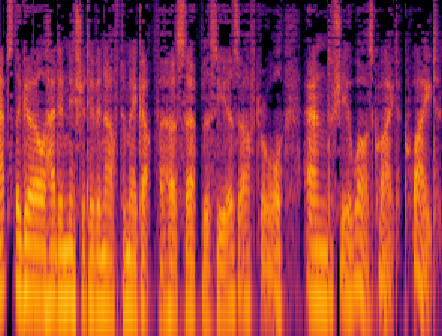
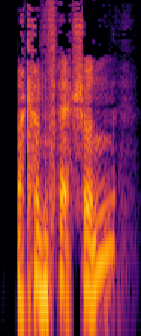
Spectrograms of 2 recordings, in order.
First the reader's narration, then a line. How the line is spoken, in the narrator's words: Lilliman laughed, annoyance disappearing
